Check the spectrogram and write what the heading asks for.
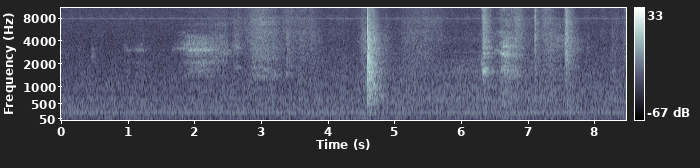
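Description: A person moving about on an exercise mat, with soft rustling, over a steady low hum. A sharp knock comes about halfway through, then a few lighter clicks.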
